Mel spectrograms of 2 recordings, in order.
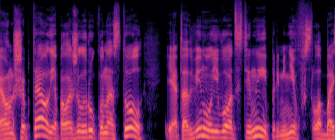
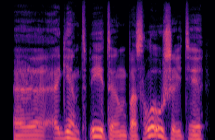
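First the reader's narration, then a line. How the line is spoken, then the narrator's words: Exhaling. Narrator (Russian): начал Бруно и снова выдохнул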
